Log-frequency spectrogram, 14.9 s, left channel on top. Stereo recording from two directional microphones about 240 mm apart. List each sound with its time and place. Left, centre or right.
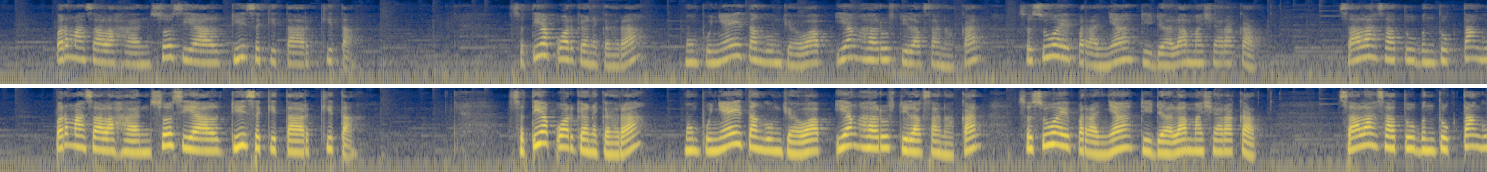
0.5 s a woman's voice: right
5.1 s a woman's voice: right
